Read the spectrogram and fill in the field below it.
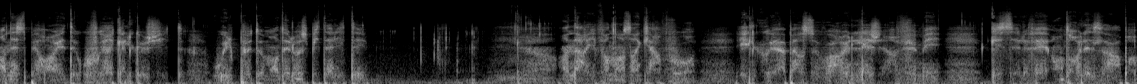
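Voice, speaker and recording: Whispering at a moderate pace with very even loudness, a woman leaves long, frequent pauses amid noticeable background noise. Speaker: ASMR creator. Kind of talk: literary audiobook-style reading of a classic novel. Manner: whispered.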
